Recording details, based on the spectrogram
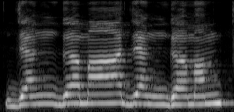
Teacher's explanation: എന്നുള്ളത് ജം എന്ന് വരും വരും അനുസ്വാരത്തിനു ശേഷം ഗ എന്ന മൃതു അക്ഷരം കവർഗ്ഗത്തിലെ അക്ഷരം വന്നതുകൊണ്ട് കവർഗത്തിലെ അനുനാസികം ചൊല്ലുക അനുസ്വാരത്തിനു പകരം അനുനാസികം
